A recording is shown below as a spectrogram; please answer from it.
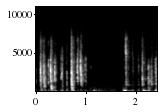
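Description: Code is typed on a computer keyboard in quick, close clicking bursts, then a brief pause before a second run of keystrokes.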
